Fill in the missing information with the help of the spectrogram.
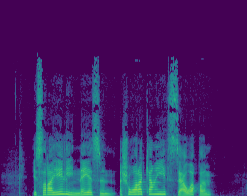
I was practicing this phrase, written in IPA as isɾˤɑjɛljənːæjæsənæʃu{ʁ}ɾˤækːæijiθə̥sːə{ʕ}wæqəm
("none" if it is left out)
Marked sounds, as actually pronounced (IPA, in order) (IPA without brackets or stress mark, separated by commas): ʁ, ʕ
